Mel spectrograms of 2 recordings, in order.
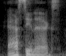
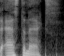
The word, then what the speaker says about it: Astyanax: There's another Jailco game, Astyanax. I always said Astyanax. Yeah, I think you are actually supposed to add that extra syllable in there. Astyanax.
